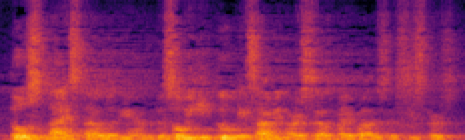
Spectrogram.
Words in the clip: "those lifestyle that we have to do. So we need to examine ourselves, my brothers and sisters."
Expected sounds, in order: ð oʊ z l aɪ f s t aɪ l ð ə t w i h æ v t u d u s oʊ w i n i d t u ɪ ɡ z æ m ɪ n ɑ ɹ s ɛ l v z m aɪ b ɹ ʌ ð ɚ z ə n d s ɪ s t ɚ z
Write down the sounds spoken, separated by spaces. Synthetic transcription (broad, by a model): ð oʊ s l aɪ s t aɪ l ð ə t w i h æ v t u d u s oʊ w i n i d t u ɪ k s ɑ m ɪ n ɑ ɹ s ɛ l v m aɪ b ɹ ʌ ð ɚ s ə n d s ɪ s t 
